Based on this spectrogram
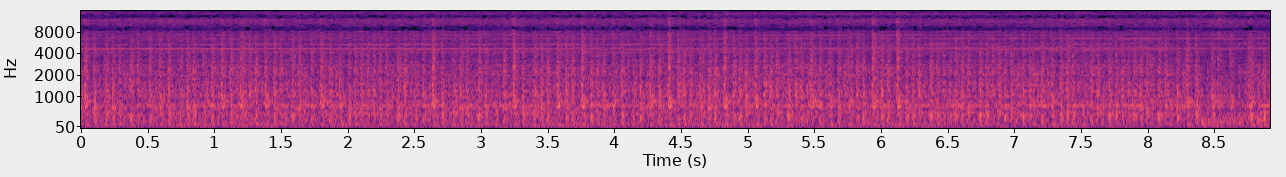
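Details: Hotpoint BHWMXL145 washing machine on a test spin heading toward 1400 rpm: a hard spin with loud, uneven thumping and rattling over a roaring drum as it slams about, because two drum spider arms have snapped.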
